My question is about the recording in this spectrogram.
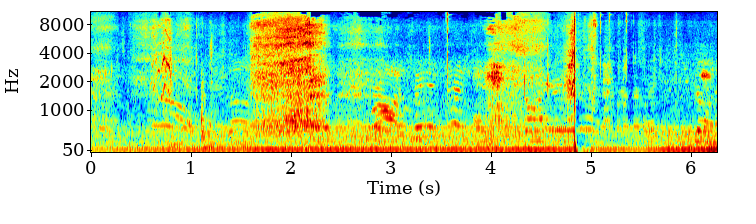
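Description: Sportfishing boat's engine running with a steady low drone under distant voices of other anglers. There is a short rush of noise about two seconds in and a sharp click a little before the end.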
